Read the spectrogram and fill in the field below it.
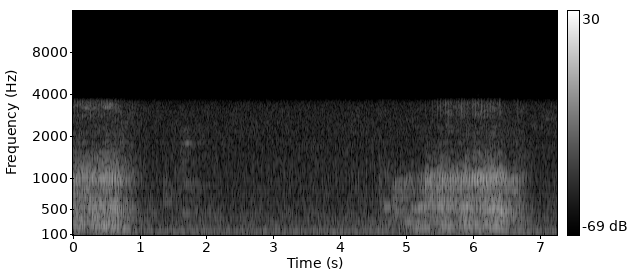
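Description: Soft, rough snoring breaths rising and fading over a few seconds, with a quiet gap between them and faint room hiss.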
